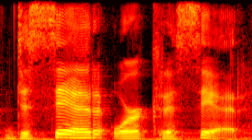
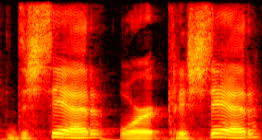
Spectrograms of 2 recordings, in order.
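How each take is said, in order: First: The s before the consonant sounds like plain s. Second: The s before the consonant sounds like sh.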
